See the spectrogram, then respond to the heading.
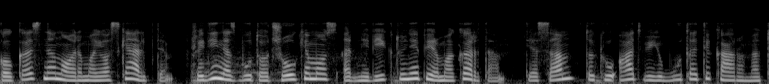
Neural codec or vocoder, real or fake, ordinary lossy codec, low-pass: none; real; AAC, 64 kbps; 7.2 kHz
